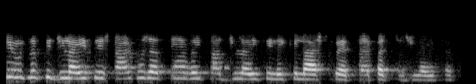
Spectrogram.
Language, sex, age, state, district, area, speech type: Hindi, female, 45-60, Uttar Pradesh, Sitapur, rural, conversation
